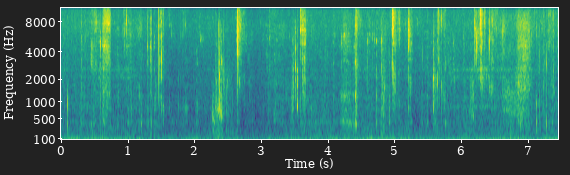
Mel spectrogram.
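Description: Close-miked eating: bites into a soft dark bread bun filled with egg yolk, meat floss and taro paste, with chewing and many small sharp mouth clicks, over a steady low hum.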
